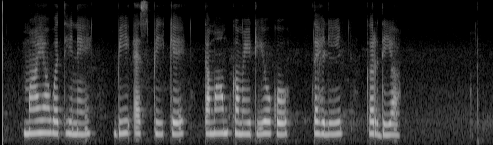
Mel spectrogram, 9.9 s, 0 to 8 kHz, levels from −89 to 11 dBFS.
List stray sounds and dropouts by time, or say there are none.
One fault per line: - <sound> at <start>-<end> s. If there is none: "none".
none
